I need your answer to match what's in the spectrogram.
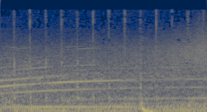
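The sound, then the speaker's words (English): A police car speeds past on a street, its engine a steady, loud drone whose pitch sags slightly as it goes by, with a brief low thump near the end and no voices. “A police car speeds down the street.”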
